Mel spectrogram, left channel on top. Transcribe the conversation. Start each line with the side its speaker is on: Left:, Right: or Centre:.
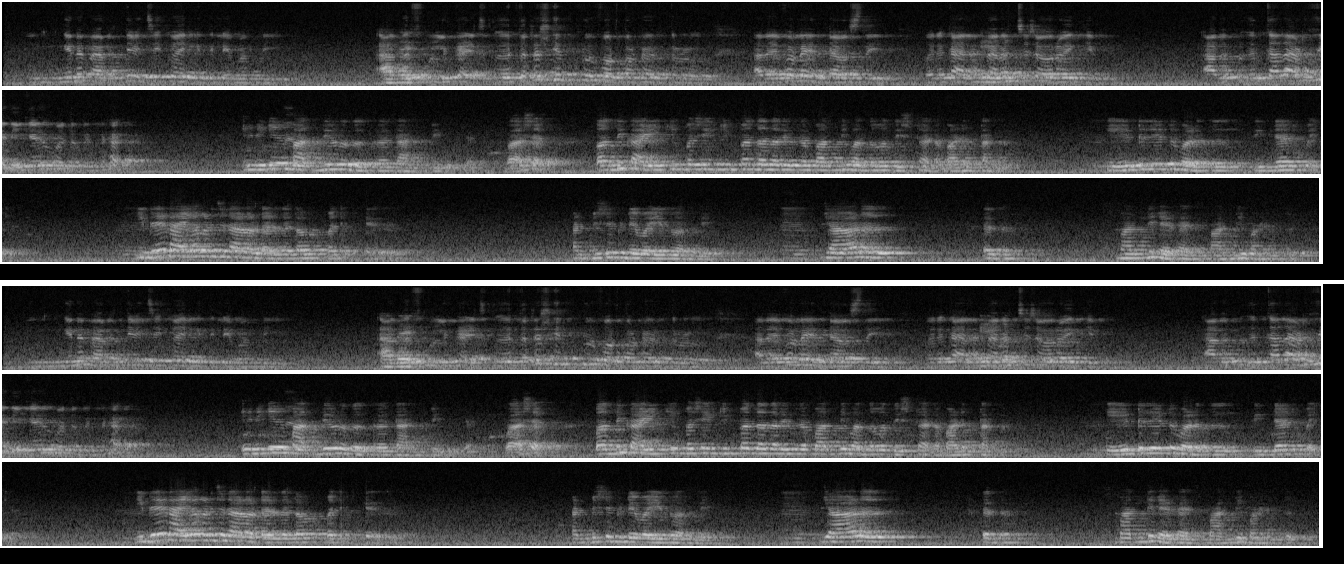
Left: ഇങ്ങനെ നെരത്തി വെച്ചേക്കുയിരിക്കത്തില്ലേ മന്തി.
Right: അതെ
Left: അത് ഫുള്ളും കഴിച്ച് തീർത്തിട്ടേ നിങ്ങള് പുറത്തോട്ട് വരത്തുള്ളൂ അതേപോലെ എന്റെ അവസ്ഥയും. ഒരു കല
Right: എനിക്കും
Left: നിറച്ച് ചോറ് വെക്കും അത് തീർക്കാതെ അവിടെന്ന് നീക്കാനും പറ്റത്തില്ല.
Right: എനിക്കിമ
Left: തരും
Right: മന്ദ്യോടൊന്നും ഇത്ര താല്പര്യംല്ല പക്ഷെ മന്ദി കഴിക്കും പക്ഷെ എനിക്ക് ഇപ്പ എന്താന്നറിയോ മന്തി വന്ന് വന്ന് ഇഷ്ടല്ല മടുത്തങ്ങ്
Left: ഉം
Right: കേ കേട്ട് കേട്ട് മടുത്ത് തിന്നാനും വയ്യ
Left: ഉം
Right: ഇതേ ഡയലോഗ് അ മറ്റൊരാളുണ്ടായിരുന്നട്ടോ മറ്റേ
Left: ഉം
Right: അഡ്മിഷൻ കിട്ടിയ പയൻ ന്ന് പറഞ്ഞില്ലേ?
Left: ഉം
Right: യാള് എന്താ. മന്തി വേണ്ടാന്നിച്ച് മന്തി മടുത്ത്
